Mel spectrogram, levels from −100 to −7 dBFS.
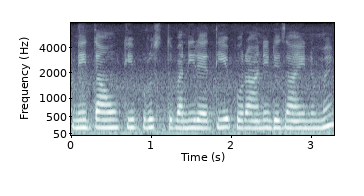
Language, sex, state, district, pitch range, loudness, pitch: Hindi, female, Jharkhand, Jamtara, 200-215 Hz, -15 LUFS, 205 Hz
